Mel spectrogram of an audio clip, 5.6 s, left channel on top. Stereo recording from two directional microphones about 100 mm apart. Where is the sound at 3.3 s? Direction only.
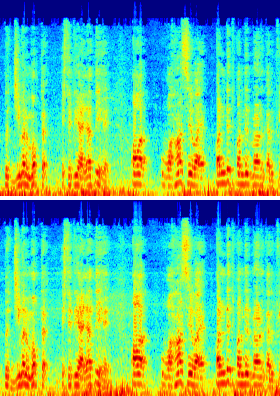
10° left (ahead or behind).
